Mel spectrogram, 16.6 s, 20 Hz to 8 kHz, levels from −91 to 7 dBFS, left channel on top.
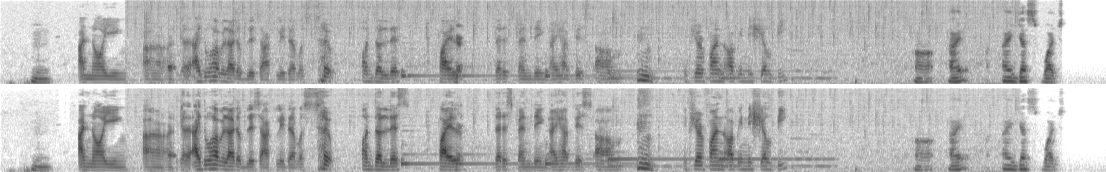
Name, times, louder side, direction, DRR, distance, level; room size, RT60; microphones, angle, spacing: voice 1, 0.5-0.8 2.5-2.6 6.8-6.9 13.7-14.5 15.0-15.9, left 6 dB, 85° left, 0.4 m, -29 dB
voice 2, 1.2-5.0 5.4-6.1 6.6-6.9 7.4-9.8 10.3-11.8, right 5 dB, 85° right, 0.5 m, -27 dB
Rain, 1.9-15.3, left 6 dB, 25° left, 0.4 m, -45 dB
sound 1, 5.6-12.6, right 4 dB, 30° right, 1.0 m, -41 dB
3.5 x 2.7 x 2.5 m
head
